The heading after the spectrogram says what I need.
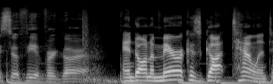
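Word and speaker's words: Sofía Vergara: Here and you keep saying my name wrong. Soph. Usually I say Sophia Vgara.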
